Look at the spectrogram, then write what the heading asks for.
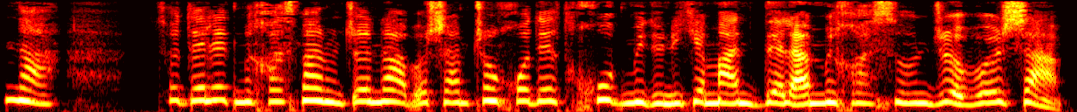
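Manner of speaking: high, loud, fast tearful protest. Acted. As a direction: plead through tears, rushing the words. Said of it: "گریه کنان گفت".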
